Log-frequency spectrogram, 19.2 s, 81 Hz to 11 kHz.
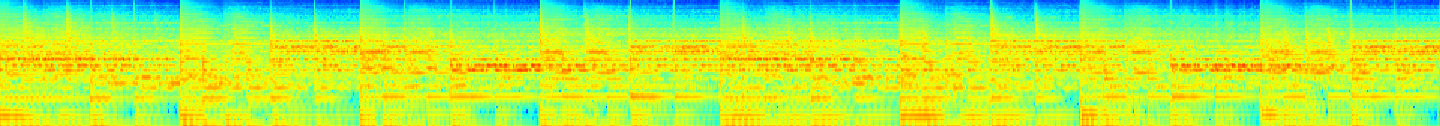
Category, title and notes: Music > Solo instrument
100 D SK1Polivoks 02
Polivoks, Vintage, Analogue, Soviet, Electronic, Loop, 80s, Casio, Brute, Melody, Synth, Analog, Texture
